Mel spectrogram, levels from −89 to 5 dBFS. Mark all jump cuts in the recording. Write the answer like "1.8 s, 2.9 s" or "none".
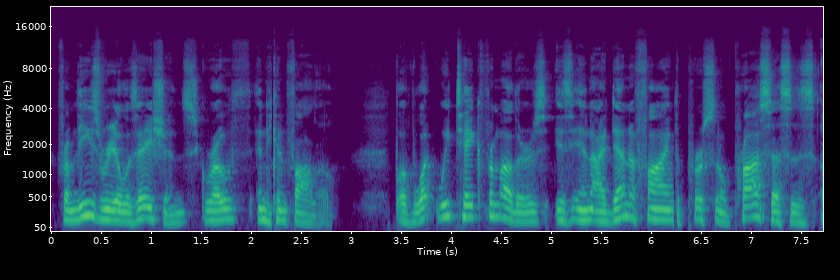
2.2 s, 3.5 s, 6.2 s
